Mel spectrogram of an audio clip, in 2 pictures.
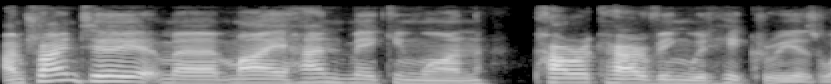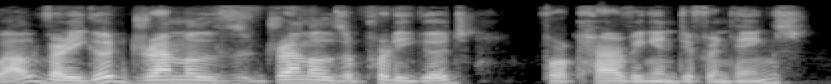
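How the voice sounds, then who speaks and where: Reading out viewer comments during a casual livestream, a professional stick maker from Ireland rambles along with lots of filler words. He speaks at a moderate pace in an animated, fairly high, slightly bright voice.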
